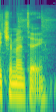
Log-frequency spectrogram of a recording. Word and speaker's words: Cemente: Jay Cemente. – Jay Cemente, which rhymes with cemente.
